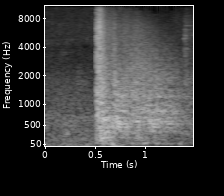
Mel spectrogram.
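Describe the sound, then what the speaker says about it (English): Ceremonial guns fire at Omaha Beach during a D-Day 75th anniversary remembrance service: one sharp, loud blast that rolls off into a long, fading echo over steady outdoor background noise. "the guns over Omaha Beach rang out in remembrance"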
